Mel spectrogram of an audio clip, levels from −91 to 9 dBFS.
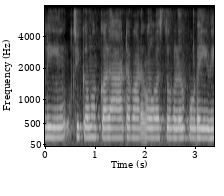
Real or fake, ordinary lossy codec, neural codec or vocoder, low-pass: fake; none; codec, 16 kHz, 4.8 kbps, FACodec; 7.2 kHz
